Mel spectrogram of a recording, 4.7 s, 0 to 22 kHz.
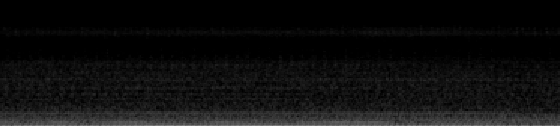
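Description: IZh 2126 Oda's engine idling steadily on choke after a cold start from a long standstill. The exhaust downpipe is leaking ('штаны секут'), so exhaust blows into the engine bay, and the car also has an ignition fault.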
